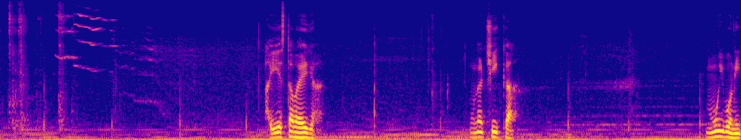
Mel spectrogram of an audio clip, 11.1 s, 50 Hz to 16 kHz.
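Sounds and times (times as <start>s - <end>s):
bedroom door creaking open with high squeaky groans: 0.0s - 3.0s, 6.4s - 6.7s
speech: 4.0s - 4.9s, 7.1s - 7.8s, 10.6s - 11.1s.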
